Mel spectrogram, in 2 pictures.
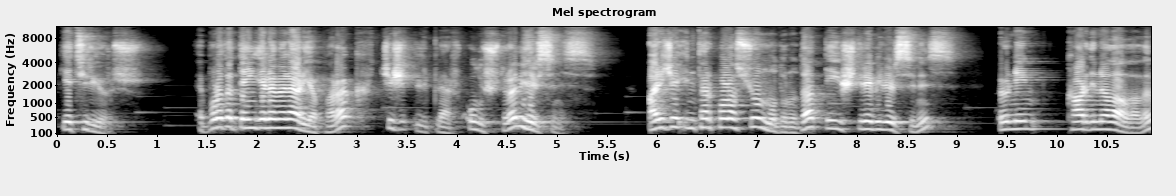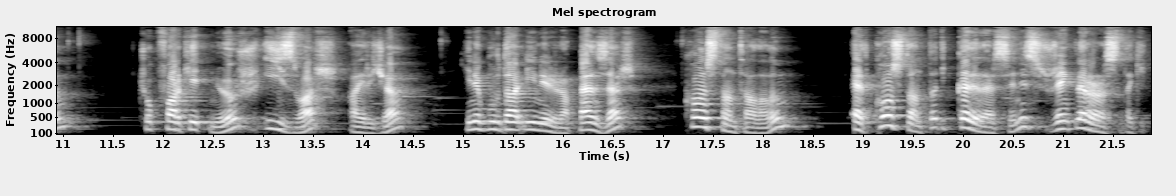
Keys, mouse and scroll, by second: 6.4-9.3 drag, 11.2-13.1 drag, 14.9-17.4 drag.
